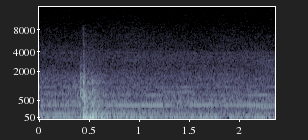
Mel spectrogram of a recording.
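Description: A single short thump with a quick falling whoosh about half a second in, over a faint steady hum.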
